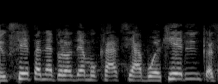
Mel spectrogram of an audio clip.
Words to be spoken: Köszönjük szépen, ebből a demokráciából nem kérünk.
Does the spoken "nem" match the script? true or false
false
